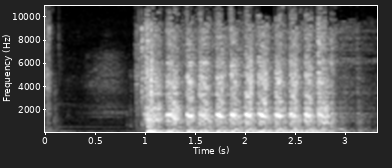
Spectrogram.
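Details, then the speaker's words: Zero-generation EG Civic hatch build, first crank with no ECU fitted and probably no fuel: steady even starter cranking with regular compression beats about six a second that never catch; cranks fine, normal, no start. "It cranks. That's good. Now I just gotta put an ECU in it, probably put gas in it, because I know there's no way it has any gas in it."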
